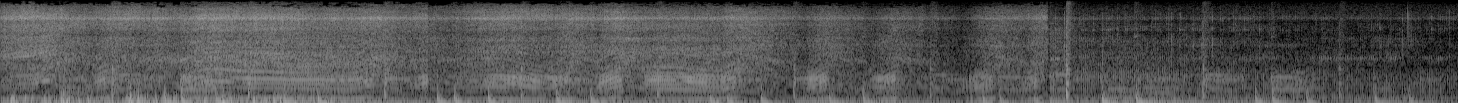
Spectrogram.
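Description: Chainsaw cutting deadwood while clearing a wooded property line, its engine loud and continuous and rising and falling in pitch as the throttle revs and the chain bites into the wood.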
